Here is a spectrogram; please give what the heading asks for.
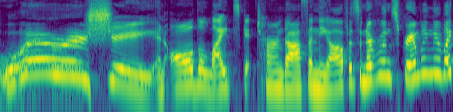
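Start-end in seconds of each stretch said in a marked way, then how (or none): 0.0-1.5 big, booming, pitched-up shout. Retelling the director arriving at the office, calling out in a big booming voice. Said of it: "this big booming voice".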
